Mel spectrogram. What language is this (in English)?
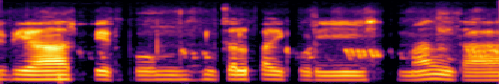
Nepali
